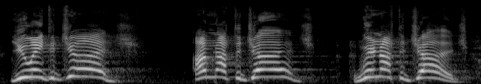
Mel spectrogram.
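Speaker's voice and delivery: slow, high, loud, every word weighed; drawn-out emphatic pronouncement; emphatic declaration. Acted. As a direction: hammer each line slowly and loudly.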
